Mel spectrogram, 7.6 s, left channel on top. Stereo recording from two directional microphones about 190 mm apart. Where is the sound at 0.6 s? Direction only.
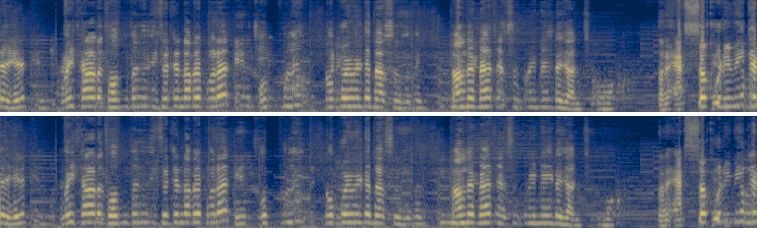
25° right (ahead or behind).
